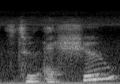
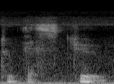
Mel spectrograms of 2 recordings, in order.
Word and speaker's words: eschew: now - s - a shoe or - askew I don't like the second pronunciation but I've heard lots of Americans and other Brits say if s you as well bye for now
